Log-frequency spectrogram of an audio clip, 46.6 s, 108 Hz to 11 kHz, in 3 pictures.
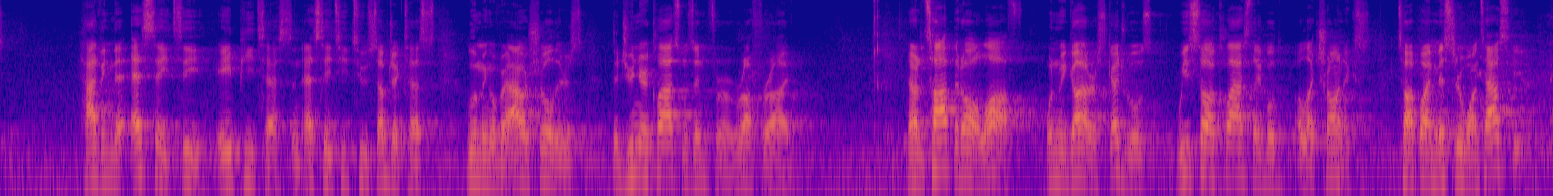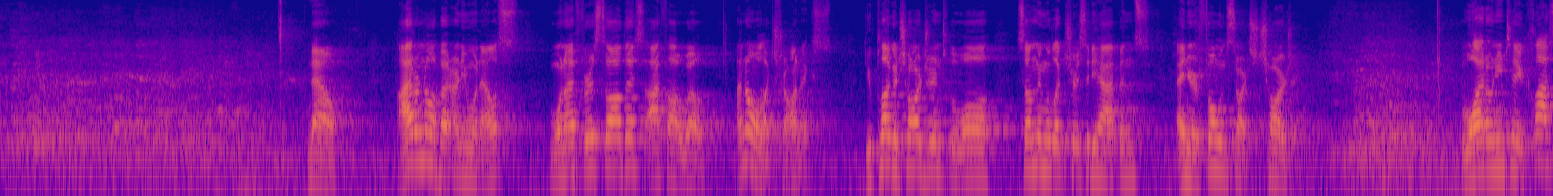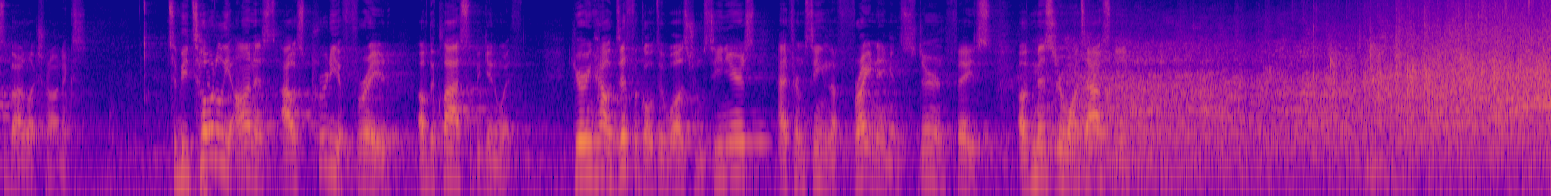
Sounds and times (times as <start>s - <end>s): Narration, monologue: 0.0s - 44.2s
Male speech, man speaking: 0.8s - 8.0s, 9.1s - 15.3s, 18.6s - 28.6s, 30.2s - 32.0s, 32.7s - 36.2s, 36.8s - 42.4s.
